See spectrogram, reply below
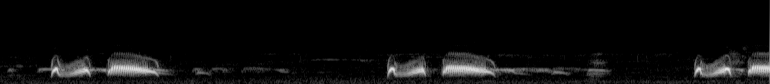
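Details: Spotted doves, male and female, cooing to encourage captive training birds to coo. Three phrases come about three seconds apart. Each is a soft double hoot running into a longer, wavering, descending coo, in a calm, quiet setting.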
